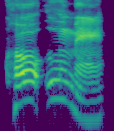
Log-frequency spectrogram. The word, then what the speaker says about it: Koume: And everybody's like Kome and Katake. It's like, no, no, no. Koume Kotake.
